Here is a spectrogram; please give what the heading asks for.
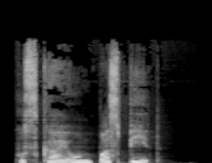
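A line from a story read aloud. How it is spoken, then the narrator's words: Whisper. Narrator (Russian): прошептала она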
